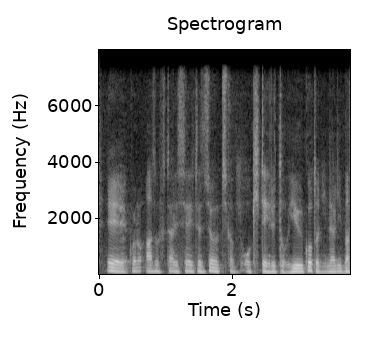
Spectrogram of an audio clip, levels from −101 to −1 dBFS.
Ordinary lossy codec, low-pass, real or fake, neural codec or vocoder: none; 7.2 kHz; fake; codec, 16 kHz, 0.8 kbps, ZipCodec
